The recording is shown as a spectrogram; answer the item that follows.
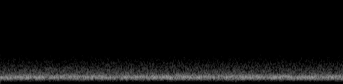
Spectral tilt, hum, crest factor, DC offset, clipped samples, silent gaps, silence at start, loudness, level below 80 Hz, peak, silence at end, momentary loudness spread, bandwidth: -9.5 dB/octave; none; 12 dB; under 0.1%; under 0.1%; none; 0 s; -37 LUFS; under -90 dBFS; -24 dBFS; 0 s; 2 LU; 2.8 kHz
